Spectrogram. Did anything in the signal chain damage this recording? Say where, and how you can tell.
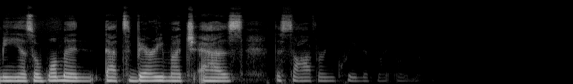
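Yes. Truncation distortion on the fade, from 2.30 s to the end, points to a sample-format conversion or gain stage keeping about 11 bits without dither. The fade-out starting around 2.3 s turns gritty, worst from 3.39 s onward. This grit follows the falling level rather than appearing as steady hiss.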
